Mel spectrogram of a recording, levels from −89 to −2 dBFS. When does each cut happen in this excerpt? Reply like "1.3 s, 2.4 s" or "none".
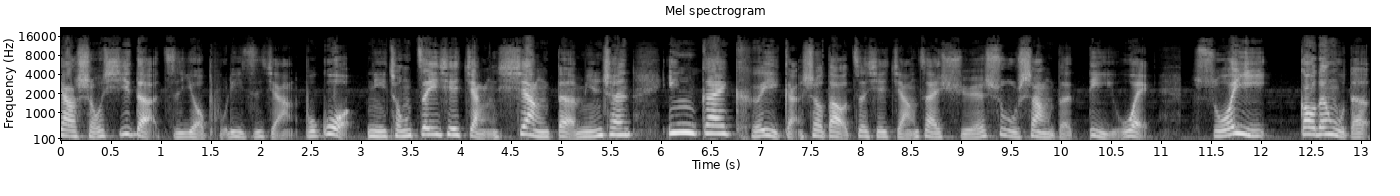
2.4 s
